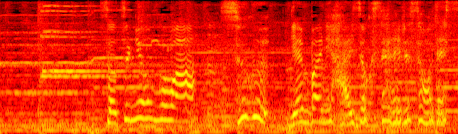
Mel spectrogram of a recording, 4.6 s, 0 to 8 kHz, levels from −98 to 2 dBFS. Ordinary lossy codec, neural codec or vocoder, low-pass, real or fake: none; none; none; real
